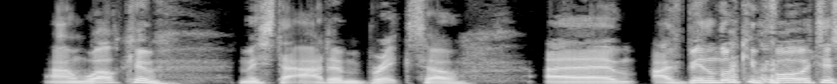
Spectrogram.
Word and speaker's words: Brichto: Adam Brichto. I've been looking forward to speaking to you. I got the pronunciation right as well, which made me think of Bricktop when you sent it through.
